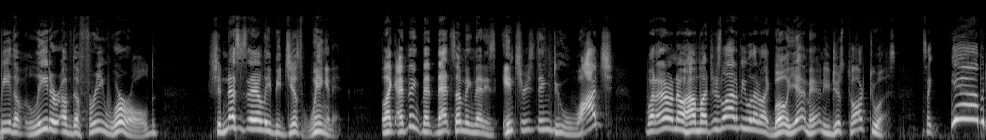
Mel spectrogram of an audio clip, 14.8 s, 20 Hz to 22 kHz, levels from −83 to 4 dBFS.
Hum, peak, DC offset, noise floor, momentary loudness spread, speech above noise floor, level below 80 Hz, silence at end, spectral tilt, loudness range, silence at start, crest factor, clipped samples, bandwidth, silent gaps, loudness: none; 0 dBFS; under 0.1%; -68 dBFS; 11 LU; 48 dB; -68 dBFS; 0 s; -4.5 dB/octave; 3 LU; 0 s; 20 dB; under 0.1%; 14.5 kHz; none; -20 LUFS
